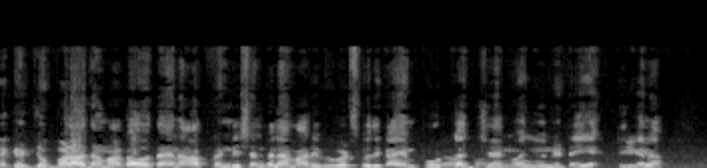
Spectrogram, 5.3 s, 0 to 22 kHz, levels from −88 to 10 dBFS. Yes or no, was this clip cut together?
no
